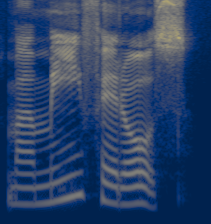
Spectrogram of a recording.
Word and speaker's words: mamíferos: Mamíferos. – Mamíferos.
